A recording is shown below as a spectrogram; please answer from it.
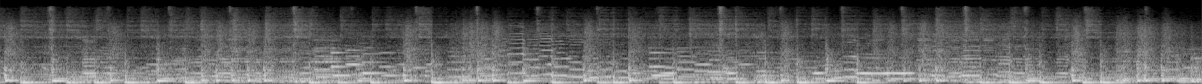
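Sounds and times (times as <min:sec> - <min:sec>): double bass notes: 0:00.0 - 0:11.5
piano: 0:00.0 - 0:12.0
tenor saxophone: 0:00.5 - 0:12.0.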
